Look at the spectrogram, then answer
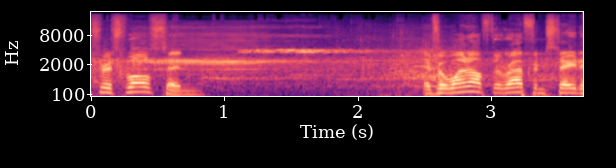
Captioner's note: whistle tweeting; buzzer ringing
